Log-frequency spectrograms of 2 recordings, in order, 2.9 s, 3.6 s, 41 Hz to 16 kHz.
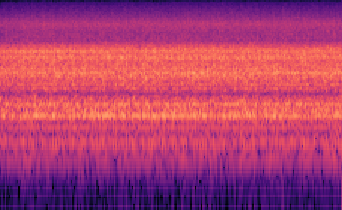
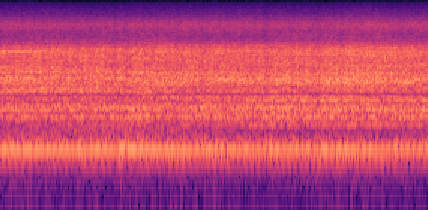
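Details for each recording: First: Micro hydro turbine running on the small jet wide open, larger jet about quarter open; steady even water hiss and whirr, no knocks or grinding, turning slowly but smoothly; normal running at low speed. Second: Micro hydro turbine with a big nozzle fed at almost 50 psi: steady rushing water jet with a fixed hum near 230 Hz, raspy and slowing down; the water supply is too small to keep the nozzle fed.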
